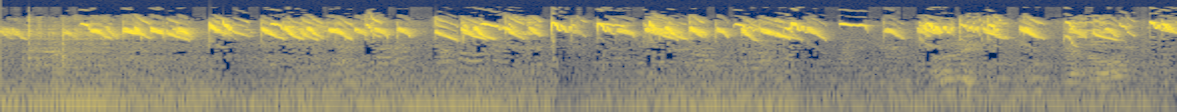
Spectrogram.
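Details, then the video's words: Oriental white-eye (pleci) ombyokan song for prompting a quiet bird to sing; crisp high chirps and trills delivered in quick bursts, rising and falling, nearly clean background with a faint hum. "Dengar Suara Pleci Ombyokan ini pasti nyaut burung pleci anda"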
